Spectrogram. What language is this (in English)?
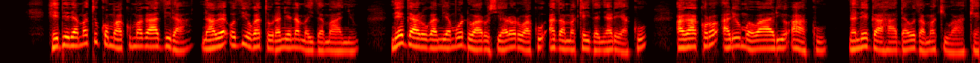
Kikuyu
